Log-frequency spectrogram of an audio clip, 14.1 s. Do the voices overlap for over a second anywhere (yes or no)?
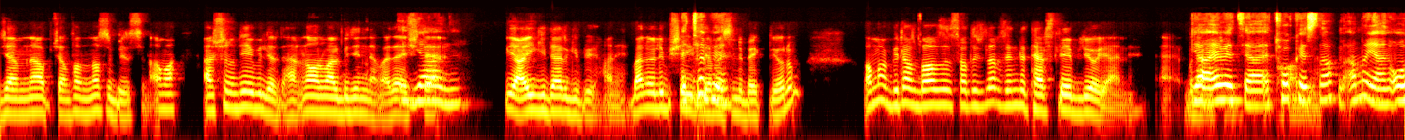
yes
